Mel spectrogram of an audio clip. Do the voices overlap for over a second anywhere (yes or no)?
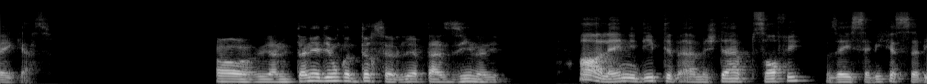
no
